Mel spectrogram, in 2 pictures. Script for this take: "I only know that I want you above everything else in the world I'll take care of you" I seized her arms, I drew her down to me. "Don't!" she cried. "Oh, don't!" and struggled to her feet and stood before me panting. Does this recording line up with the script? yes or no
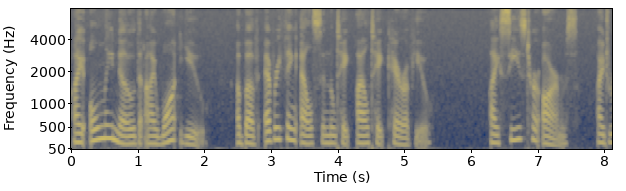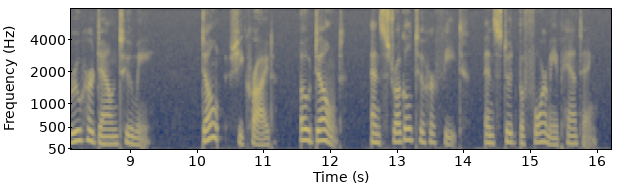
no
